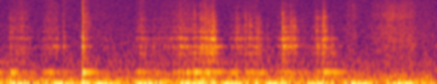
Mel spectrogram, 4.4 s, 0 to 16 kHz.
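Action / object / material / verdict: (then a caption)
scrape / empty metal mesh pen holder / metal mesh / none. Long blue nails scratch across an empty silver metal mesh pen holder held close to the mic. Quiet, gritty scratching comes in short bursts, with a faint metallic ring around 520 Hz and bright rasping edges over a low, steady background rumble.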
